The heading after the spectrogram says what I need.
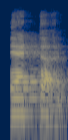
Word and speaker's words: debtor: डेटर। देखो spelling आप इसे मैं लिख देता हूं सही से, क्या कहते हैं उसको? हिंदी में कहते हैं देनदार और इंग्लिश में कहते हैं DEBTOR।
